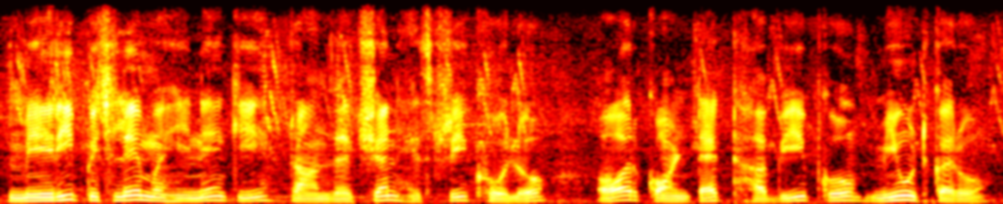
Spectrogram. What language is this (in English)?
Urdu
